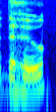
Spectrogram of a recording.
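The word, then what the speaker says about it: The HU: think you'd like them the band is called the who but who is spelled hu it's not like the who WH o the band it's the who hu the band and it's it's a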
